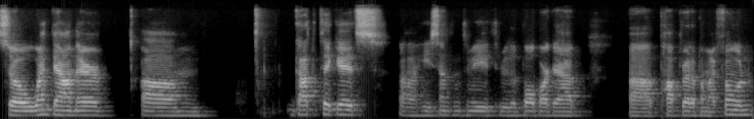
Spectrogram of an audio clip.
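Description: Fairly even intonation marks a normal speaking voice from a man pitched in the medium range. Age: 20s. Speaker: magician. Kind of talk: casual chat.

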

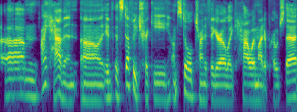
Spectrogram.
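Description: At a moderate pace and with hardly any pauses, the speaker uses a bright, sharp tone, fairly even intonation and an American accent. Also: man, medium pitch for a man. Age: 30s. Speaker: fantasy illustrator. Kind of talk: casual chat.

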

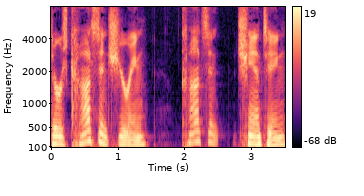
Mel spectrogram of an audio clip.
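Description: With a Western New York accent, a man speaks using lively intonation. The sound is dry and close, with no echo. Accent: Western New York (Inland North) American. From Buffalo, New York, US. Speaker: sports podcast host. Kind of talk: solo sports commentary podcast. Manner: casual, with fillers and self-corrections.

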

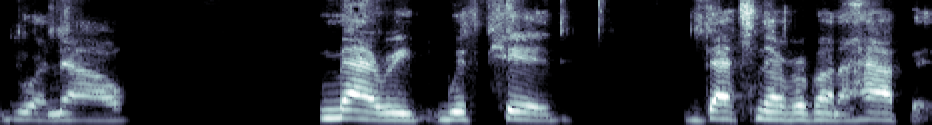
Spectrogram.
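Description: An unremarkable speaking voice with an American accent moves at a moderate pace with ordinary pitch variation, recorded dry and close with no echo against a quiet background. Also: woman. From New Jersey. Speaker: singer and vocal coach. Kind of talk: casual interview.

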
